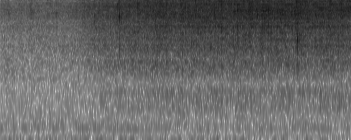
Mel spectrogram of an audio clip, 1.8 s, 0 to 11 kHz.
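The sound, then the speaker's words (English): A rustling leaves ambient sound effect played at 50% level: a steady, soft rustling of leaves, a continuous airy hiss with faint crackly detail and no distinct individual events, playing evenly at a moderate-low level with no voices. “I want to hear the leaves.”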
